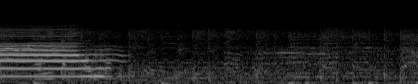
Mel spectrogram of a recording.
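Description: A child's drawn-out "miau" held on one steady pitch, on a single breath for as long as possible. It cuts off about a second in.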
